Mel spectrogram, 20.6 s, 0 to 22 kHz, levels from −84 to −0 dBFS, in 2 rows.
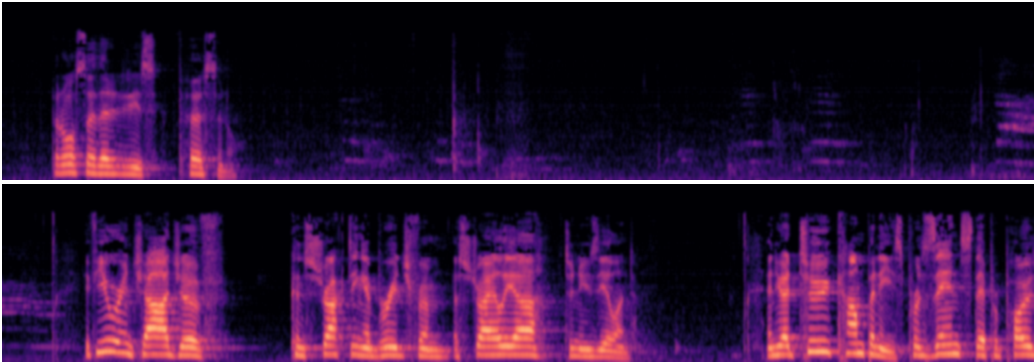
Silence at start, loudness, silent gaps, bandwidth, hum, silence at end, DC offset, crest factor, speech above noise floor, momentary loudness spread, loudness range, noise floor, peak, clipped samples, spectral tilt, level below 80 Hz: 0.55 s; -20 LUFS; none; 11.5 kHz; none; 0 s; under 0.1%; 22 dB; 43 dB; 18 LU; 11 LU; -63 dBFS; -2 dBFS; under 0.1%; -5.5 dB/octave; -64 dBFS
